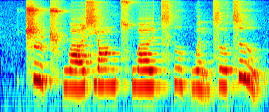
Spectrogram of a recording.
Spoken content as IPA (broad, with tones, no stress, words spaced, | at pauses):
ʈ͡ʂɻ̩˥˩ʈ͡ʂʰwä˧˥ ɕjɑ˥ŋt͡sʰwa˥ɪ̯ t͡sʰɹ̩˥˩ pwə̰˨˩nt͡sɤ˧˥t͡sɹ̩˥˩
